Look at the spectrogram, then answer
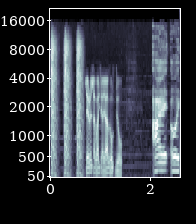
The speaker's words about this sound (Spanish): Y cuando tu tipo no le afecta mucho o el ataque de, de ese tipo no le afecta mucho al enemigo, se escucha así.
